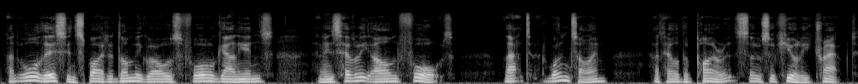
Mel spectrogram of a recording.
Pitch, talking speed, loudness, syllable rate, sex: 130 Hz, 180 wpm, -18 LUFS, 5.6 syllables/s, male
